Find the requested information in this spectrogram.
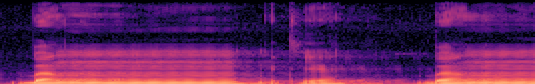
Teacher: Kita baca dengan gunnah yang disamarkan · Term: ikhfa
